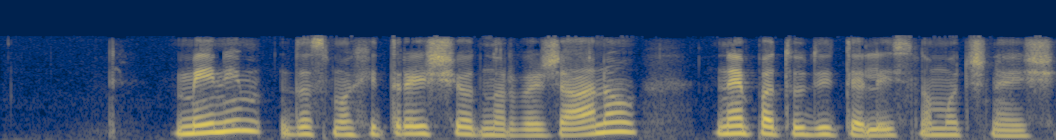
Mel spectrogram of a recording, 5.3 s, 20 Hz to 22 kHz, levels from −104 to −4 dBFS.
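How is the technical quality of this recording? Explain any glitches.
No glitches or faults turn up anywhere in the recording. The speech comes over a Bluetooth mSBC headset link working as designed, so nothing reaches above about 8 kHz and the codec adds only a light grain.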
